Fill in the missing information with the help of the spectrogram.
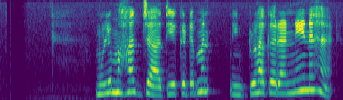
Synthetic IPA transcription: mulumaɦat̪̚d͡ʒaːt̪ijəkəʈəməniɡɾuɦakəɾanːeːnæɦɛ

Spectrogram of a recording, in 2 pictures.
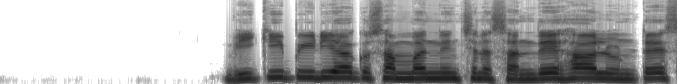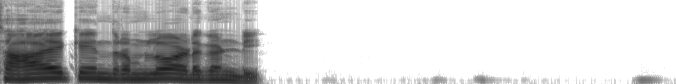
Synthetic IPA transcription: ʋiːkiːpiːɽijaːk̬usɐmbɐnd̪ʱiɲt͡ʃinɐsɐnd̪ɛːɦaːluuɳʈe̞ːsɐɦaːjɐke̞ːnd̪ɾɐmlo̞ːɐɽɐɡɐɳɖi

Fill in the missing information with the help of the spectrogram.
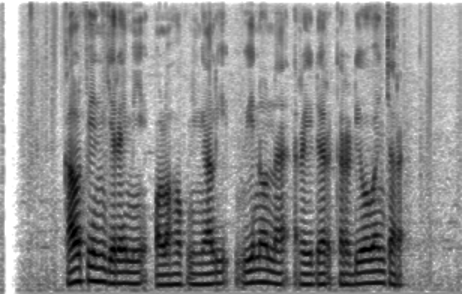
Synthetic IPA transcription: kalfind͡ʒɛɾɛmiɔlɔɦɔk̚niŋaliwinɔnareidərkərdiwawaɲt͡ʃaɾa̰

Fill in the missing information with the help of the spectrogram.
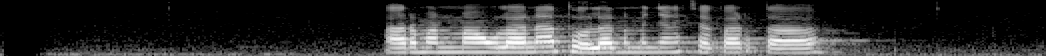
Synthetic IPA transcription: ʔarmanmaulanad̪̥o̤lanməɲaŋ̥ʒ̥a̤kart̪a

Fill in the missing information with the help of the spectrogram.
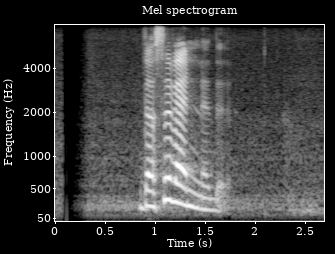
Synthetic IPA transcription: d̪ɐsəʋænːəd̪ə̰

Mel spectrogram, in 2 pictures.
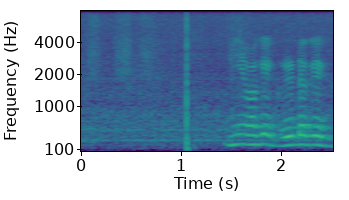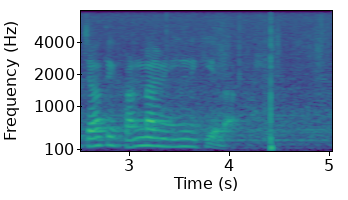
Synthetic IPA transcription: mieʋɐɡeːɡɾiːɖaɡekd͡ʒaːt̪ifanːaːʋininːekḭə̰la̰

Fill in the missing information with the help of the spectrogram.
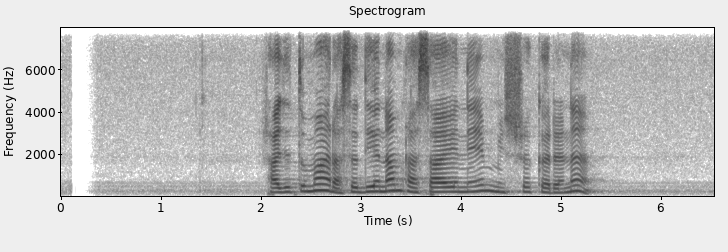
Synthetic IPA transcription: rad͡ʒɐt̪umaːɾasəd̪ijənamrasaːjəneːmːiʃrəkəɾənə

